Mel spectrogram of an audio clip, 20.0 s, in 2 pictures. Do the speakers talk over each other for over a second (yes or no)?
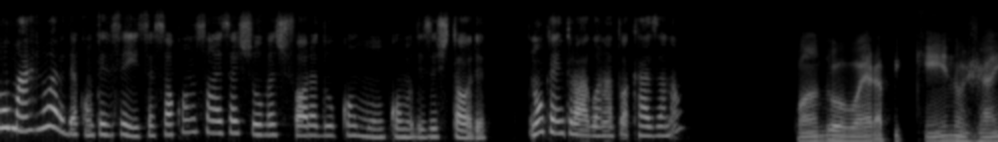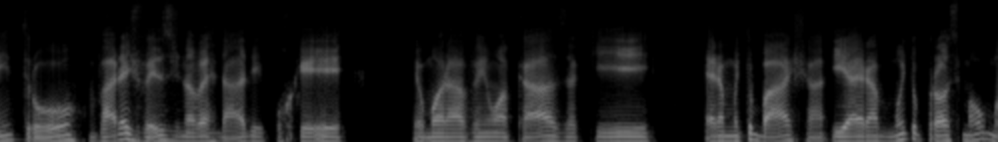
no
